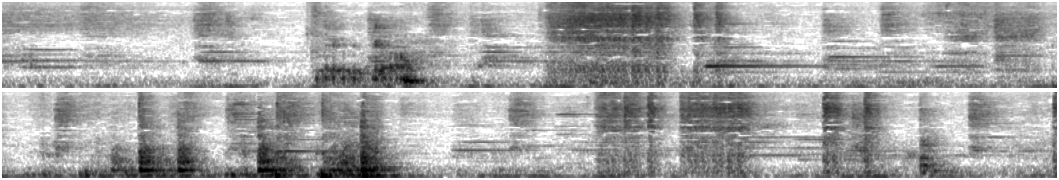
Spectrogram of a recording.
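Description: Quiet background music with faint, irregular dabbing, rustling and soft knocks as a sea sponge loaded with acrylic paint is tapped against a canvas.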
